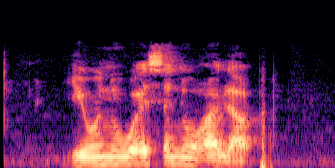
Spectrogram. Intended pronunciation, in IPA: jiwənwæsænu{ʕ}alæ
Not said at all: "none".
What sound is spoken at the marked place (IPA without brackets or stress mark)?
ʁ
